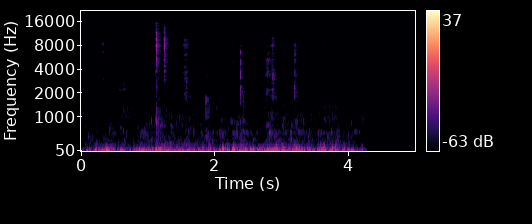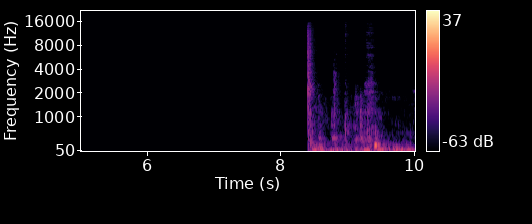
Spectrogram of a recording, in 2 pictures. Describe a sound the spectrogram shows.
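Plastic card sleeves rustle and click in hands.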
